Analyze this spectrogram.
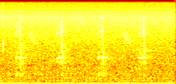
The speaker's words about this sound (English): Let's go through into the bedroom where the ticking clock is.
